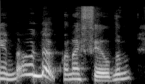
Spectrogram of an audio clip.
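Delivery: acted little marvel at what they notice; acted discovery. Voicing a child discovering feelings pass.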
